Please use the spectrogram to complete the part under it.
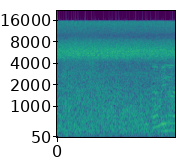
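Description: Steady, loud rush of flowing water in a Japanese summer setting, a broad continuous wash with a bright hiss from high-pitched insects layered over it, unbroken for the whole stretch with no voices.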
